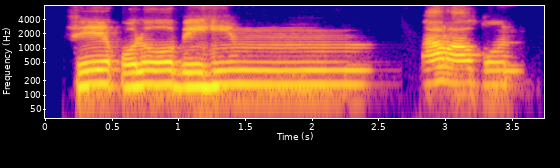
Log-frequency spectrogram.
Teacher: اب یہ والی میم دوسری میم میں مرج ہو گئی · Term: ادغام مثلین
